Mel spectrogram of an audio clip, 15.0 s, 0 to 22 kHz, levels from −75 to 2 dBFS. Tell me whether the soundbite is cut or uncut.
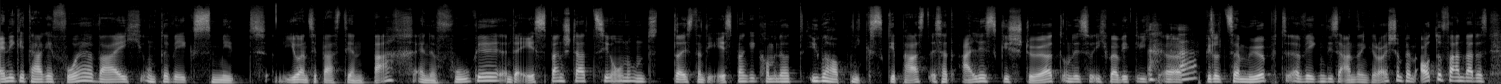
uncut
